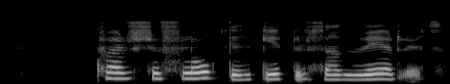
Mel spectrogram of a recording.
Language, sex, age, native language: Icelandic, female, 7, Icelandic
